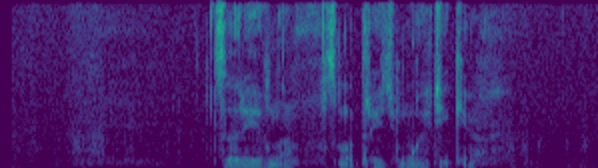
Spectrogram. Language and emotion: Russian, sad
